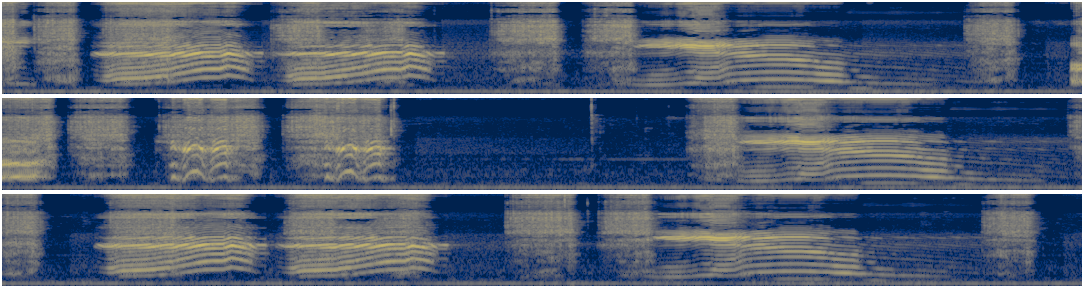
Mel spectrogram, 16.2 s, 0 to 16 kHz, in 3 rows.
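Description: A 1999 Autumn Furby talking in its high, warbling electronic Furbish voice, in short phrases with pauses between, as its tongue is pressed to feed it.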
